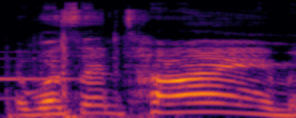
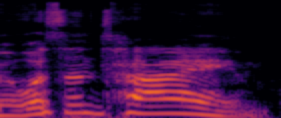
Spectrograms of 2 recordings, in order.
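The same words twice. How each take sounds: First: Slow, high and loud, hammed up; dramatic mock declaration. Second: Said in the usual way. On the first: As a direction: boom it out like a movie trailer.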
